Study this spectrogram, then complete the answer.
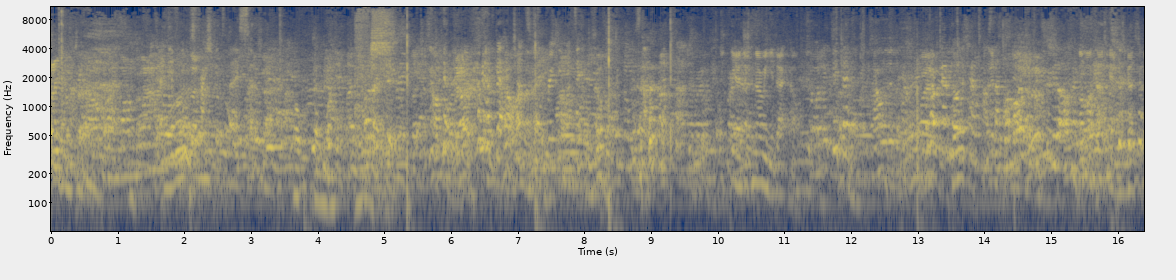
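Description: Playing cards are shuffled with soft, quick rustling.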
